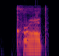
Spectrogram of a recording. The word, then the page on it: crop: British English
